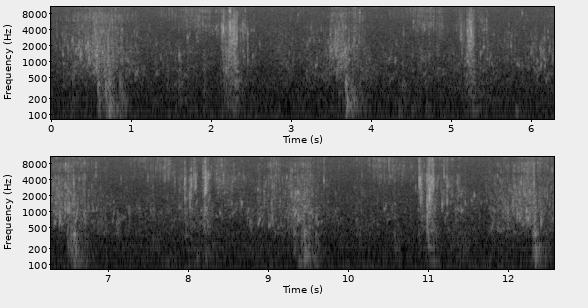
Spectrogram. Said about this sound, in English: Now keep paddling now.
